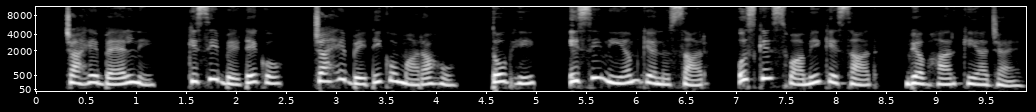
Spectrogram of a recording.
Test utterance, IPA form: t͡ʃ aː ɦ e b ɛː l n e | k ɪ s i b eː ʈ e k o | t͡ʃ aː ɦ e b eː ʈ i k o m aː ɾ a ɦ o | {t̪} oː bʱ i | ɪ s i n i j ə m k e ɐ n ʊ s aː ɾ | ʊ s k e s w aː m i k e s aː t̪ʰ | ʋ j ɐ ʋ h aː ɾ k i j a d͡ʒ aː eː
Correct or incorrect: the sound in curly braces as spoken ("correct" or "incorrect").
correct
